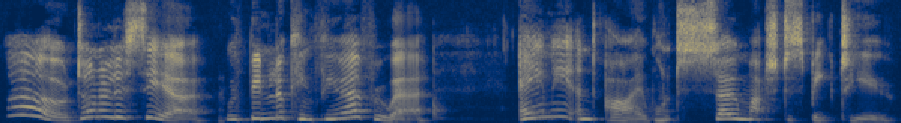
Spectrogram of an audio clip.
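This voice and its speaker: Farce role: woman playing a genteel British young lady, coaxing and gushing, higher pitch, very animated. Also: normal speed, exaggerated voice. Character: coaxing, eager young Victorian lady in love. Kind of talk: Victorian stage farce, radio play acting.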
